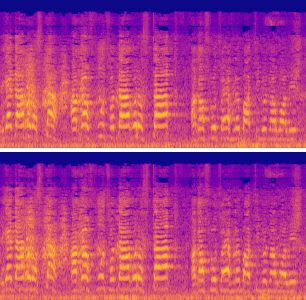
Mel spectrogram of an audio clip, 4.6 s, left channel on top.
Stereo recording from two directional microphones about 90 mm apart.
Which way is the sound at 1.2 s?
35° left (ahead or behind).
